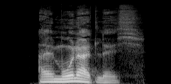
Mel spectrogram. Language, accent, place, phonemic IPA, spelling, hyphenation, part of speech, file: German, Germany, Berlin, /alˈmoːnatlɪç/, allmonatlich, all‧mo‧nat‧lich, adjective, De-allmonatlich.ogg
- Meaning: monthly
